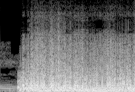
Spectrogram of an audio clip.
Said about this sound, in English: Fire in the hole, Fernando.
